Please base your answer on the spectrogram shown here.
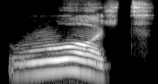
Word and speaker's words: washed: Wash, no es washed, no, es washed, washed, convirtiéndolo en una T.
